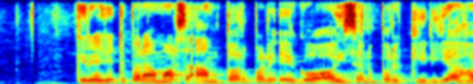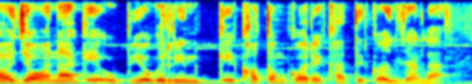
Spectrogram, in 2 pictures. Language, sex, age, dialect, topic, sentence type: Bhojpuri, female, 18-24, Southern / Standard, banking, statement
